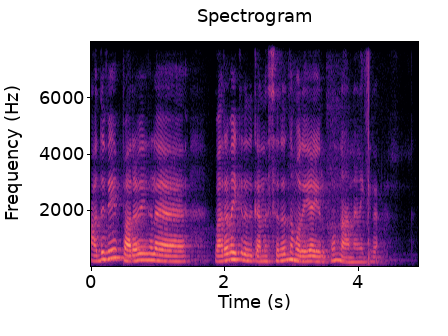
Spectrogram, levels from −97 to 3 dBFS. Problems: none marked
